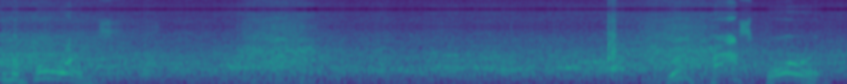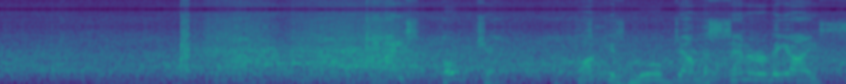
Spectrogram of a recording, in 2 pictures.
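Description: A crowd cheers in a large arena.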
